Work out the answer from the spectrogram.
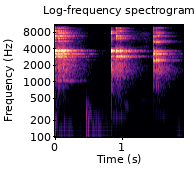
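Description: Glasses clink together in a toast among friends drinking beer: three bright, ringing chinks, each fading out quickly, with a short pause between them and a faint low murmur under the first gap.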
